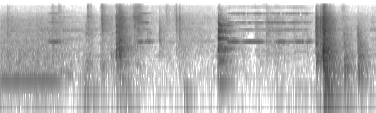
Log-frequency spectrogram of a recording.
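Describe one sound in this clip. Objects clatter on a countertop.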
